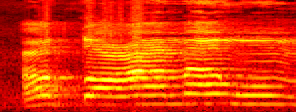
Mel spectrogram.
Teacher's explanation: Disebut hukum tajwidnya adalah idgham mimi karena mim sukun bertemu dengan huruf mim. Maka bacaannya adalah ditahan 2-3 harokat seperti gunnah.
